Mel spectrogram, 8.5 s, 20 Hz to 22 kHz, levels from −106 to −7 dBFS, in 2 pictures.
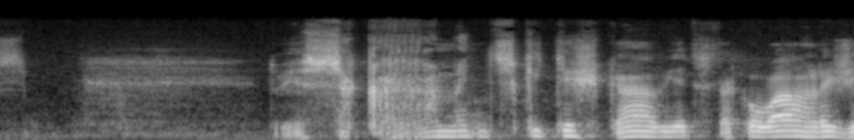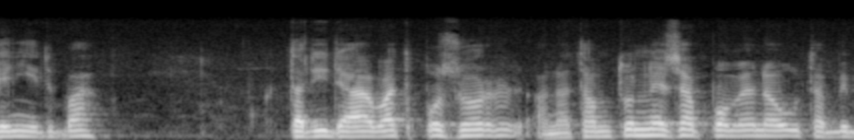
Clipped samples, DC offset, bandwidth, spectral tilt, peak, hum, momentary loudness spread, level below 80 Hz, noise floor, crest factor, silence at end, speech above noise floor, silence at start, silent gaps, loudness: under 0.1%; under 0.1%; 12 kHz; -6.5 dB/octave; -8 dBFS; none; 8 LU; -66 dBFS; -61 dBFS; 20 dB; 0 s; 36 dB; 0 s; none; -26 LUFS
